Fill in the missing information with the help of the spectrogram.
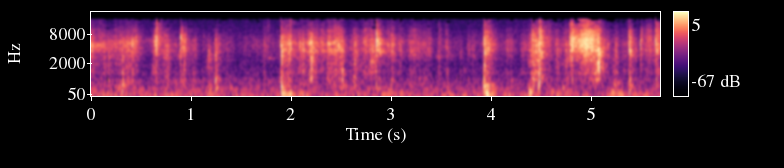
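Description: A small cylindrical item wrapped in brown kraft paper is held in both hands while the paper is crinkled, rubbed and scratched with fingers and nails. Bright, high-pitched crinkling and papery scratching run throughout, punctuated by sharp crackles, with almost no low end.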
